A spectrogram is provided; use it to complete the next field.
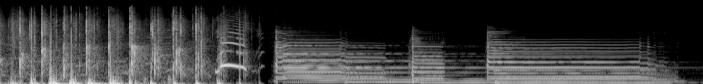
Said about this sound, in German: Und nochmal einen großen Applaus für unsere Experten.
